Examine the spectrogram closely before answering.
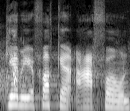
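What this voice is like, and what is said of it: Put-on Birmingham accent. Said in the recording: “that's a Birmingham accent.”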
